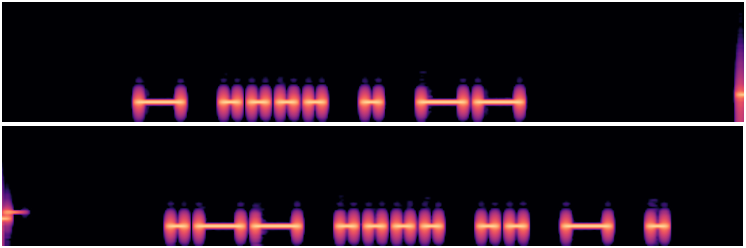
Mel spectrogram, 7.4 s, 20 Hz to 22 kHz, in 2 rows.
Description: Morse code, heard as a keyed tone, about 17 wpm, 700 Hz. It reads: THEM WHITE
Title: Sets of 2 Words - New Word Drill - 17wpm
